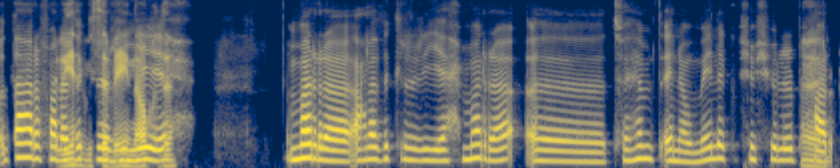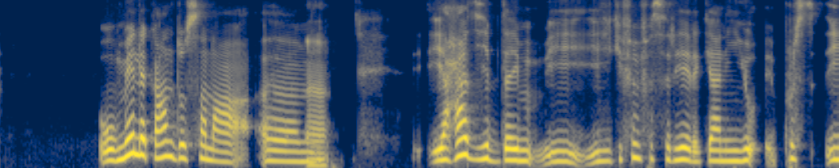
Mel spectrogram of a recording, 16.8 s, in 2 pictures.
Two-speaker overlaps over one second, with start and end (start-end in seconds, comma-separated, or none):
0.6-1.8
